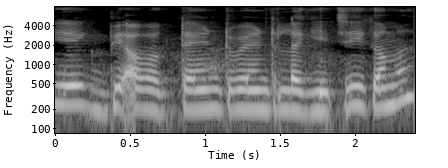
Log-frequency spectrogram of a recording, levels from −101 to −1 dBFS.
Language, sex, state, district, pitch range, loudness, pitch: Garhwali, female, Uttarakhand, Tehri Garhwal, 200-225 Hz, -32 LUFS, 205 Hz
